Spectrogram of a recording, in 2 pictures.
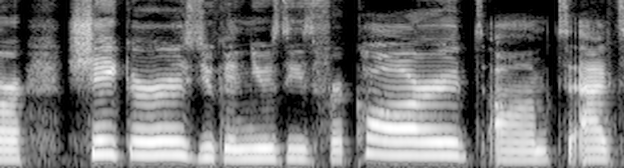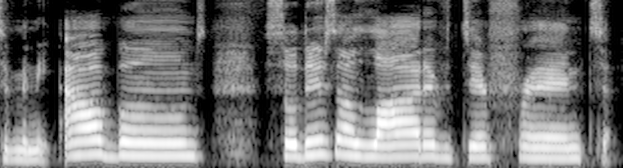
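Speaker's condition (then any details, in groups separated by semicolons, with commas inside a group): No condition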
